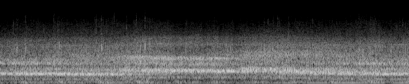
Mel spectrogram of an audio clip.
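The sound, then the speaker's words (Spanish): A huge stadium crowd of fans roars in a sustained ovation as a player receives a medal, a dense, loud wash of cheering and shouting voices that holds steady without pause, with no clear speech. “Y ahora, la mayor ovación.”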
